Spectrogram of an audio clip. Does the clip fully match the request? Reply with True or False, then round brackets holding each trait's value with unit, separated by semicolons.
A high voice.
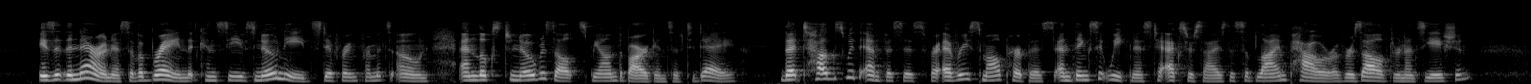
False (175 Hz)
